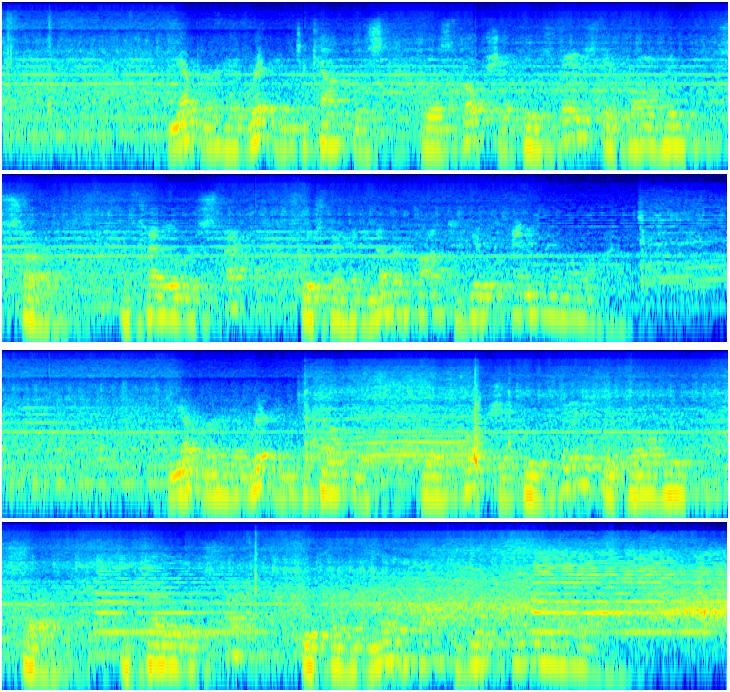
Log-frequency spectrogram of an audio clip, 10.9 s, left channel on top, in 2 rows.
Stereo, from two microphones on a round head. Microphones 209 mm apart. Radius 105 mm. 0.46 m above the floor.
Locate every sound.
1.2 s a man speaking: 55° left (ahead or behind), 3 m; by 3.8 s 45° left (ahead or behind), 3.5 m
3.9 s a man speaking: 65° left (ahead or behind), 4 m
